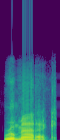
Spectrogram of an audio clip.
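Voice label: "rheumatic", American English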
